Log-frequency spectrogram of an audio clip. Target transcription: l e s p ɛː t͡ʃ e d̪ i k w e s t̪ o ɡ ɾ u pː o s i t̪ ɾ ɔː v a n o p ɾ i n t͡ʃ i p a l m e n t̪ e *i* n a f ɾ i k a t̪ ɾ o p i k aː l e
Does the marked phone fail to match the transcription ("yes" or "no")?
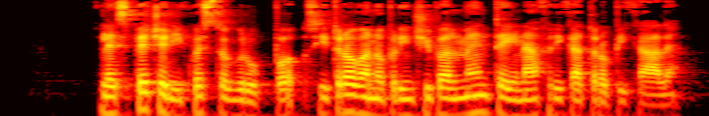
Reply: no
